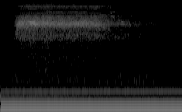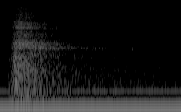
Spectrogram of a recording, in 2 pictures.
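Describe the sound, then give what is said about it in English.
A deep breath drawn in through the nose and let out through the mouth: a long hissing inhale, a short pause, then a briefer, breathier exhale, over a faint steady low hum. “take a big deep breath in through the nose and out through the mouth”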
